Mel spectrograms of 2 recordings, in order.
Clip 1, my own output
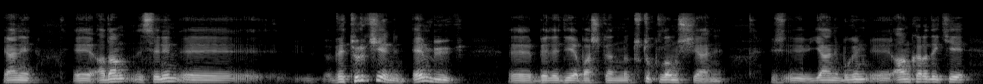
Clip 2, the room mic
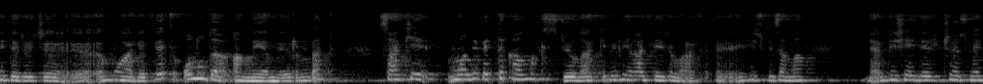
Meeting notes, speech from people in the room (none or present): present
